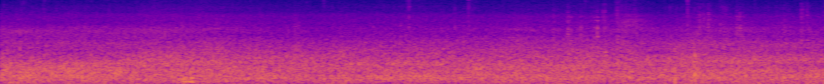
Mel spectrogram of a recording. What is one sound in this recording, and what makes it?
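A river rushes over rocks close by.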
